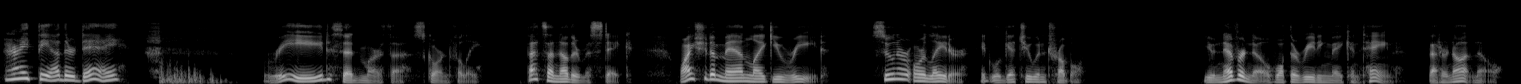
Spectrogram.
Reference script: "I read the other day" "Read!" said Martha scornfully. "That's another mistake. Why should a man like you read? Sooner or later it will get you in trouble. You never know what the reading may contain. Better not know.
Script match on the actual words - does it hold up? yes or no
no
